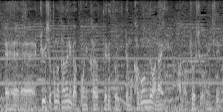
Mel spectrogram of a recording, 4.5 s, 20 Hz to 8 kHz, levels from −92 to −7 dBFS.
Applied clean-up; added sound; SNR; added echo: none; Trumpet; 13 dB; none.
